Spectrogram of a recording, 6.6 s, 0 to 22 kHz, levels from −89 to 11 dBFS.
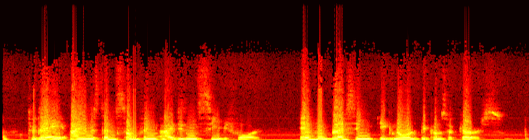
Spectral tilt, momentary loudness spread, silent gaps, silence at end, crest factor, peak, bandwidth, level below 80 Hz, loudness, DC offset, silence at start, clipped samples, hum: -7 dB/octave; 9 LU; none; 0 s; 8 dB; 0 dBFS; 12 kHz; -36 dBFS; -8 LUFS; under 0.1%; 0.05 s; 0.1%; none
